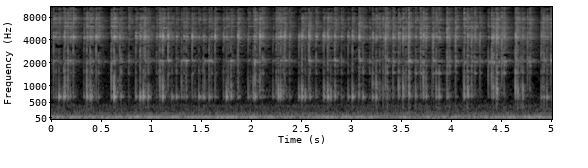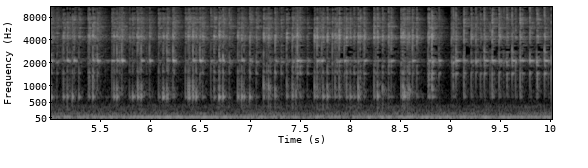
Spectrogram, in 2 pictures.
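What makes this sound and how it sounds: Long acrylic nails tap fast on a round stainless steel pot lid with a center knob, held upright. A rapid, steady stream of bright metallic clicks with a short ring around 670 Hz plays over a constant low hum.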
